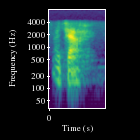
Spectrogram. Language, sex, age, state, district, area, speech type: Urdu, male, 18-30, Uttar Pradesh, Saharanpur, urban, conversation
